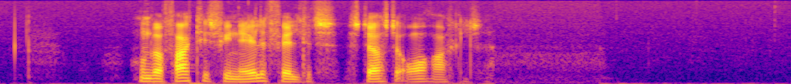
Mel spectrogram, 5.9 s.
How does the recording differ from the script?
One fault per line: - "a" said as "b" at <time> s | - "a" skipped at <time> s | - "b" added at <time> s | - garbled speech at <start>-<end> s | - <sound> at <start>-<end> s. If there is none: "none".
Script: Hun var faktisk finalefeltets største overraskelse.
none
